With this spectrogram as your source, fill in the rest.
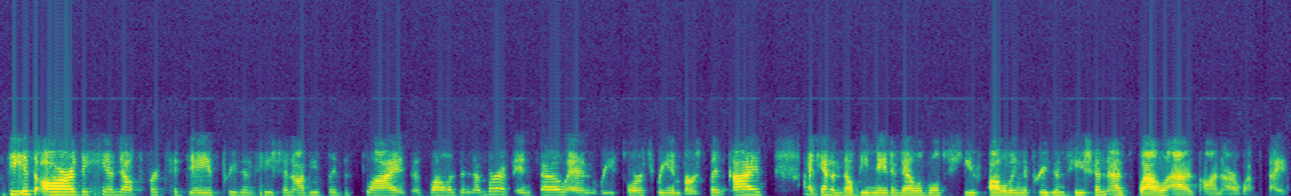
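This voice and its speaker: A woman hosts a webinar with a hoarse smoker's rasp and plenty of gravel in her voice. She reads a prepared presentation, and the sound is thin, like a phone line. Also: medium pitch, little pitch movement, normal speed. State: hoarse, sandpaper-rough voice. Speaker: webinar host. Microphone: phone or webinar audio connection.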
